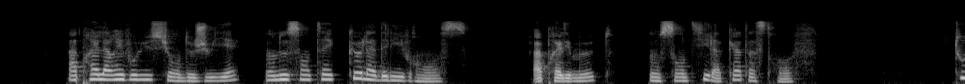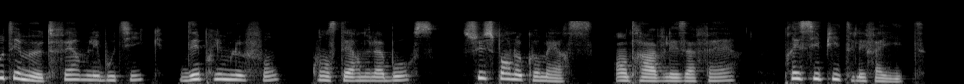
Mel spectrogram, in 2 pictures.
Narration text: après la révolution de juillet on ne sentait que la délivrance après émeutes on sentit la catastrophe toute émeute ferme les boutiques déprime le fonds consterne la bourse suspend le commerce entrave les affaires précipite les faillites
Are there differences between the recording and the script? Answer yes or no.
no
